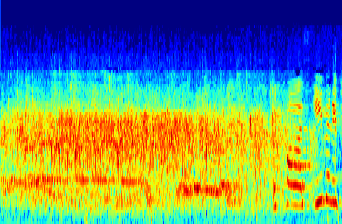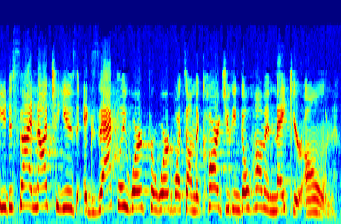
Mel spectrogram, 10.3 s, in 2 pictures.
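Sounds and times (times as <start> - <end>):
audience applause: 0.0 - 5.0
speech: 4.7 - 10.2.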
